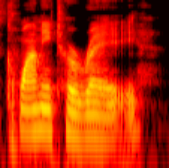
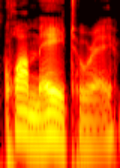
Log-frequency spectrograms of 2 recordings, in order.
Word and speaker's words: Kwame Ture: True or false, Stokely Carmichael's new name is Kwame Ture. – I think you pronounced it wrong. It's Kwame Ture, but yeah.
